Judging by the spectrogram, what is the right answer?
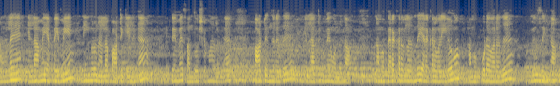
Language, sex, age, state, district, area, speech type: Tamil, female, 30-45, Tamil Nadu, Perambalur, rural, spontaneous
